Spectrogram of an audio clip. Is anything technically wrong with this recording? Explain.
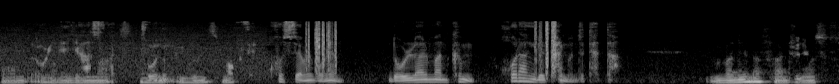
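Yes, three kinds of fault can be heard in this speech clip.

Echo leak, 0.0 to 0.34 s, 0.56 to 0.72 s and 0.95 to 2.71 s. The likely cause is a far end playing the call over a loudspeaker, where the echo canceller failed to strip out everything its microphone caught and sent the remainder back. A second, delayed copy of a voice trails the talker by 249 ms. It sits roughly 20 dB below the speech in the first stretch and roughly 25 dB below in the later two.

Speech suppressed in double talk, 0.3 to 1.49 s, 1.67 to 1.99 s, 2.25 to 2.66 s, and 7.83 s to the end. Here the loudspeaker side's echo canceller likely could not tell its own talker apart from the returning loudspeaker sound, so it turned everything down. The voice dips by about 15 dB in the first three spans, over around a second, 0.3 s and 0.4 s respectively. The final half second drops by about 30 dB.

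Cable scratch noise, 3.05 to 3.38 s and 5.35 to 5.59 s. A worn cable, connector or control carrying DC was likely moved, and its contact resistance fluctuated quickly. The result is dense, irregular bursts of scratching and rustling laid over the audio, roughly 5 dB louder than the signal itself, lasting about a third and a quarter of a second. The band limit with nothing above 8 kHz comes from the call's microphone processing.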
